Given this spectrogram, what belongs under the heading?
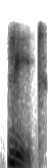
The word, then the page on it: leat: Indian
